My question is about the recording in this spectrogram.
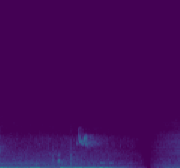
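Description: Outdoor ambience with wind rumbling unevenly on the microphone and one brief high chirp about a second in, fading out to silence at the end.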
